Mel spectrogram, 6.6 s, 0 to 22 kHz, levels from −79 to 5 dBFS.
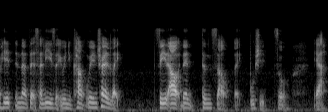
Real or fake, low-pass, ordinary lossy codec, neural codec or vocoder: real; none; none; none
